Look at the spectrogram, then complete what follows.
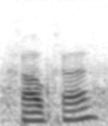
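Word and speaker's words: Gouka: to that right-handed batsman eric croucher that's how it's pronounced although there's a g there our expert robin jackson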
